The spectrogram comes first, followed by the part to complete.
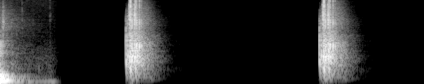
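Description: Layered electronic clap sample from Steinberg's Backbone drum sampler, played twice about a second apart. Each hit is a short burst, with silence between them.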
